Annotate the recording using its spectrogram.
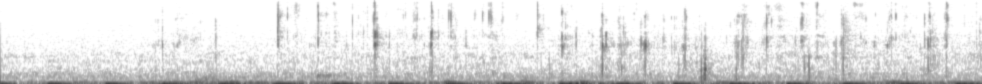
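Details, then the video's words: Cat eating wet cat food from a glass table indoors, with soft wet chewing and bites plus sharp clicks and smacks repeating about twice a second over a low steady hum. "Cat Eating Wet Food ASMR"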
